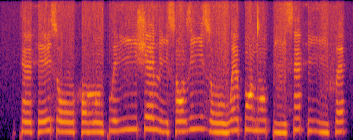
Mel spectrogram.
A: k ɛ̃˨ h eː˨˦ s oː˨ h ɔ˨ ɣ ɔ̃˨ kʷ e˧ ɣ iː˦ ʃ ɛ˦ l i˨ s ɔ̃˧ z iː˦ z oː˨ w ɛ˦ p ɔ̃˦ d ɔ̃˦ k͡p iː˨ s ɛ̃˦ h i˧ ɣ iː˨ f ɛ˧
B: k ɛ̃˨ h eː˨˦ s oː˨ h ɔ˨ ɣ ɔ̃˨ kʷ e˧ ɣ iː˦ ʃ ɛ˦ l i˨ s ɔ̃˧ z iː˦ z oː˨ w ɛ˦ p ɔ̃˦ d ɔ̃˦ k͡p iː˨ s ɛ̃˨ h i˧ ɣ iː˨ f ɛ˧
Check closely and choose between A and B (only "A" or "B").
A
